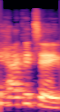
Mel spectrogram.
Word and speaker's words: Hecate: than it is, but I have to say Hecate or Hecate, depending on how you want to pronounce it.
